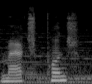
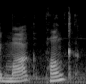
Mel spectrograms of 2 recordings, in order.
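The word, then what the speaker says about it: Mach Punch: It's pronounced match punch. Thank you. If you run Do you Fake say- out, You say mock punk? Oh my god. No. It's match punch.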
